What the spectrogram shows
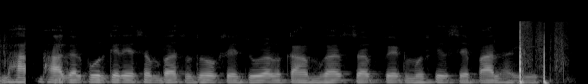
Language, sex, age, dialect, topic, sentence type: Magahi, male, 51-55, Central/Standard, agriculture, statement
